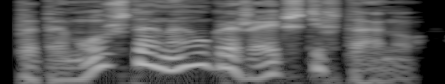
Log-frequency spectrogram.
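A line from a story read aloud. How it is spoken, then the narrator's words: Calm. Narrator (Russian): спокойно ответил тот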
